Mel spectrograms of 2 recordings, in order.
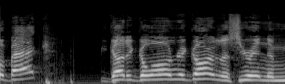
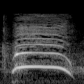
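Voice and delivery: very high shouted woo; ecstatic whoop; 4 dB louder than usual. Real, not acted. Preacher whooping at the sermon's peak, a high joyful cry.

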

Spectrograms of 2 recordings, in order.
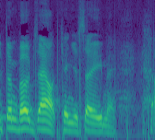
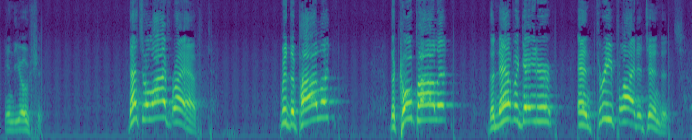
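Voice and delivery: a hint of a calm pilot over the intercom, rising and louder; 10 semitones higher, 7 dB louder than usual. Preacher telling the joke, hamming the pilot's announcement. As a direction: play the captain announcing disaster lightly. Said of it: "the pilot's calm voice came over the intercom".

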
